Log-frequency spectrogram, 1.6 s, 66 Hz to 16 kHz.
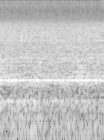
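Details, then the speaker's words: Wuling car after tune-up, at home: smooth even idle with a faint steady tone (cricket-like sound back) and no knocks or misses; power normal and the helicopter-like extra fan noise gone, though a whine around 3000–3250 rpm remains. "Mobil udah sampai di rumah, tenaga udah normal, dan suara kembali ada suara jangkrik, dan extra fan yang kayak helikopter udah normal."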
